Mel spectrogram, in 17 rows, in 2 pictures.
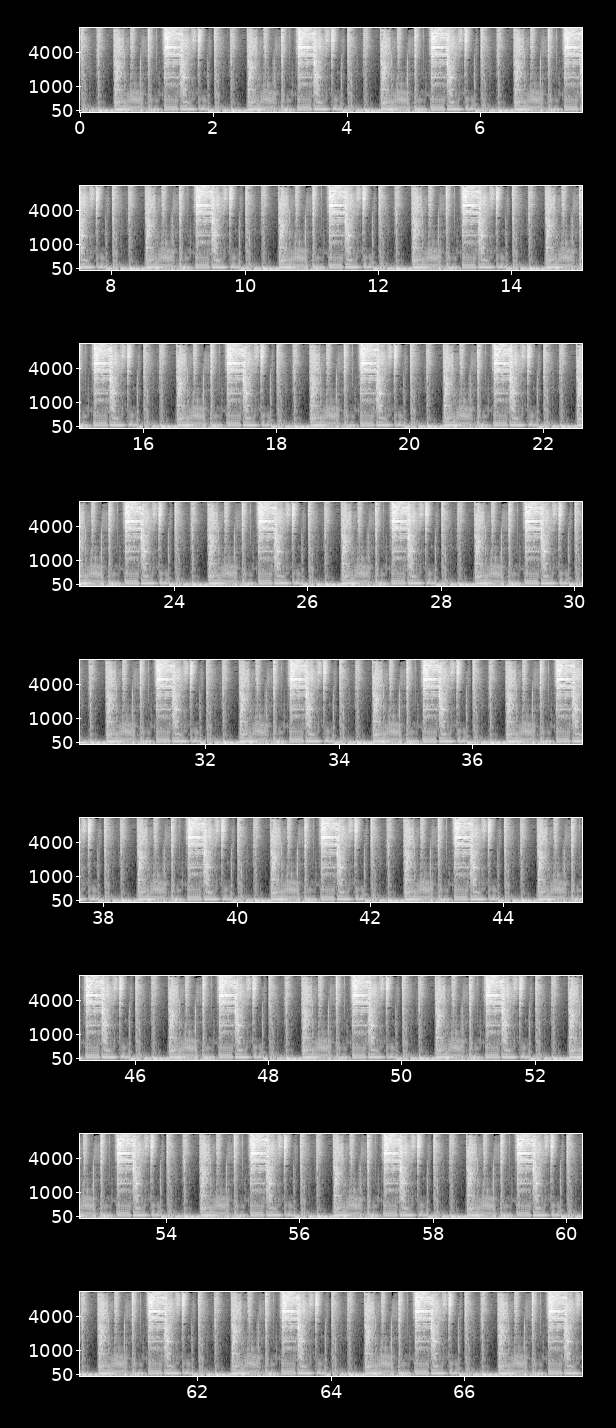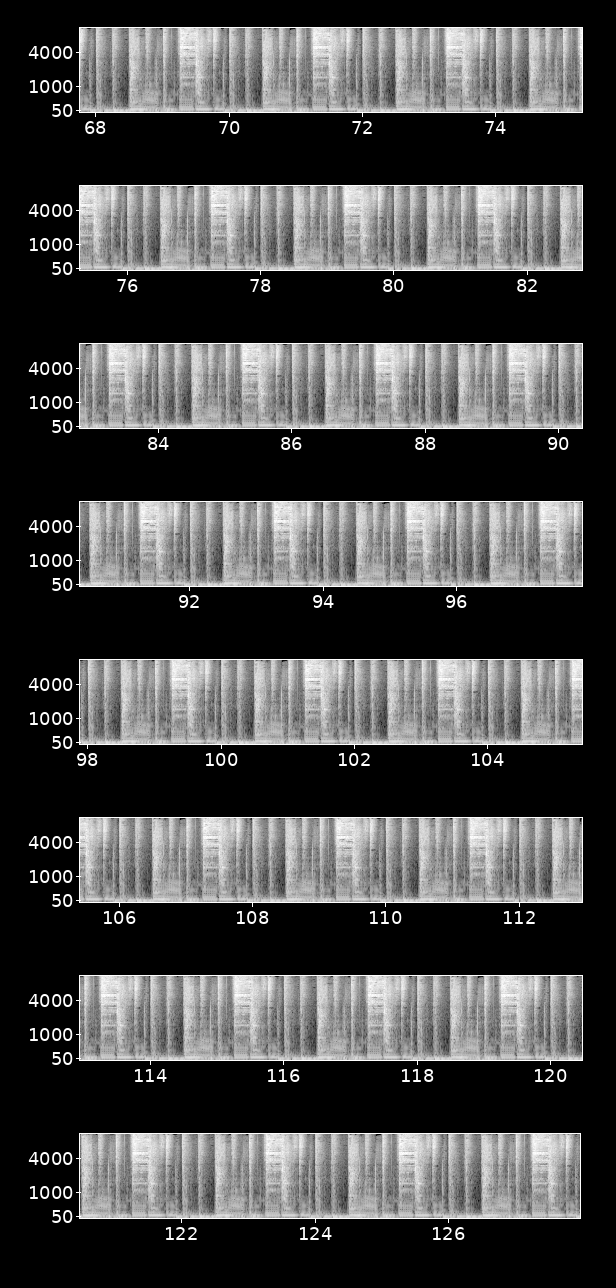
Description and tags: Bass loops 003 with drums long loop 120 bpm
120, 120bpm, bass, beat, bpm, dance, drum, drum-loop, drums, funky, groove, groovy, hip, hop, loop, onlybass, percs, rhythm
